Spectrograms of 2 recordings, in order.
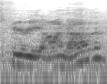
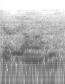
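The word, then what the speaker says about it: Furyan: It's Furiana, apparently. Not Furion. Furiana.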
